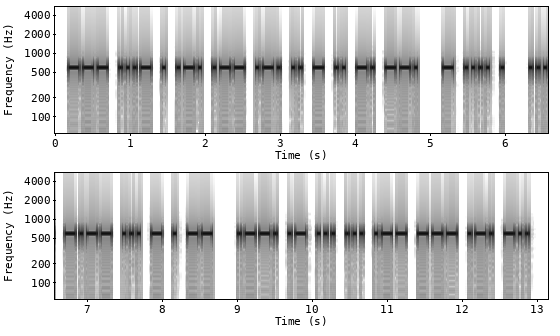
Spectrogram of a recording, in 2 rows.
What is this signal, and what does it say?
Morse code, heard as a keyed tone, about 25 wpm, 600 Hz. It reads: OVERWRITING THE SYSTEM PASSWORD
